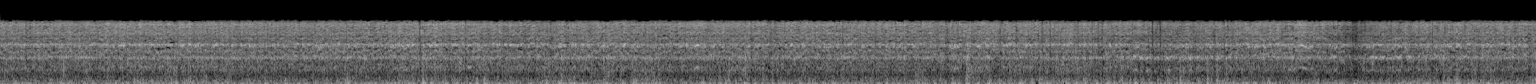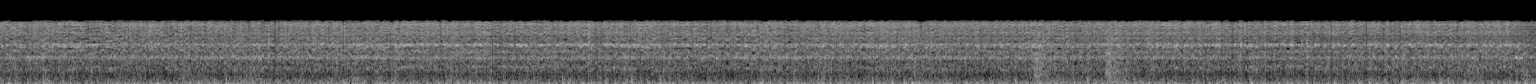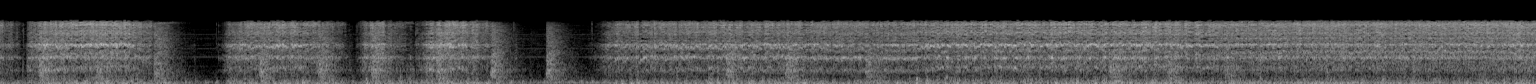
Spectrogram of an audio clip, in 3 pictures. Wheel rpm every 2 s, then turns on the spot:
230, 220, 220, 210, 220, 220, 180, 210, 210, 220, 220, 210, 210, 210, 210, 130, 80, 40, 110, 170, 190, 210, 210.
none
